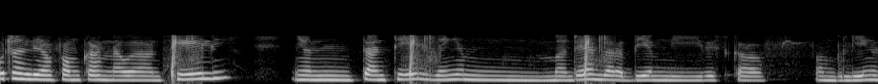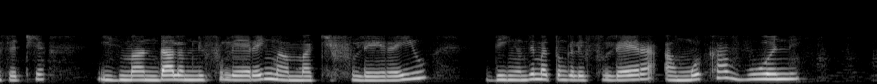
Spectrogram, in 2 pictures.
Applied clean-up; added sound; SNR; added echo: none; Fart; 8 dB; none.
